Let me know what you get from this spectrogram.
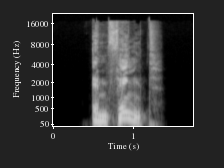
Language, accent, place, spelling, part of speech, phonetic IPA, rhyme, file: German, Germany, Berlin, empfängt, verb, [ɛmˈp͡fɛŋt], -ɛŋt, De-empfängt.ogg
- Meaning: third-person singular present of empfangen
